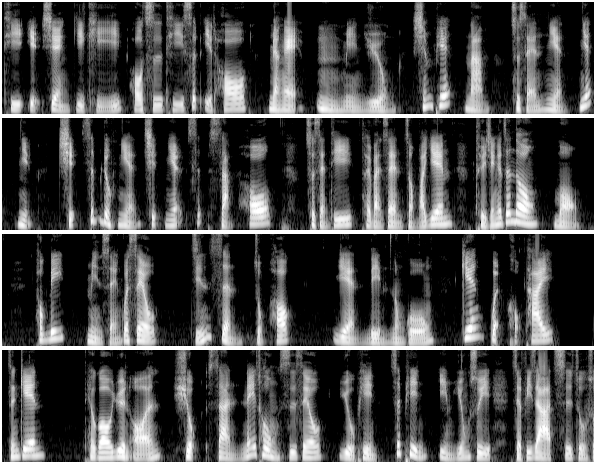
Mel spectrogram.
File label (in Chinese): 客語; 彰化縣; 有聲公報; 縣議員; 第一選區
